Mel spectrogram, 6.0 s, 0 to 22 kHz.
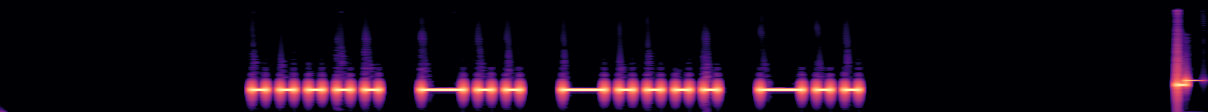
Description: Morse code, heard as a keyed tone, about 17 wpm, 700 Hz. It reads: 5D6D
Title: Four Challenging Letter-Number Combinations 17wpm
